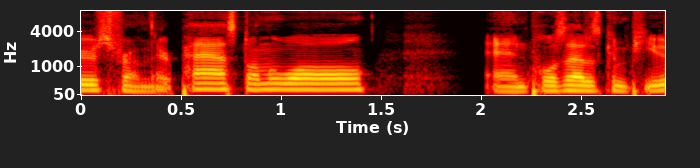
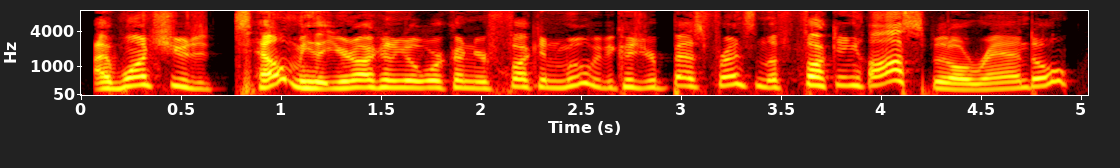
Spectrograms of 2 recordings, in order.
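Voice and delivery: higher, louder, fast furious rant; retold angry shout; 8 semitones higher, 7 dB louder than usual. Friend yelling at Randall about the movie, higher, louder furious rant. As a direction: yell it at him, fed up and fast.

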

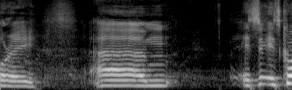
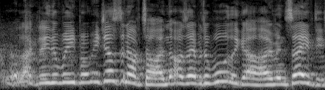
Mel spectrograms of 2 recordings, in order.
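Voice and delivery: ordinary delivery

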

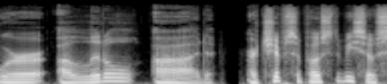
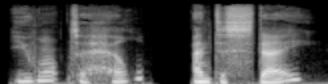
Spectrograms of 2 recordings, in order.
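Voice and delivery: put-on higher child's voice, questioning; hesitant ghost girl; 5 semitones higher than usual. A narrator's reading. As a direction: ask in wonder as a little girl. Ghost girl disbelieves tenant's offer.

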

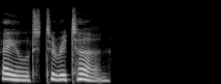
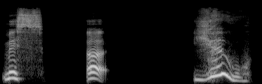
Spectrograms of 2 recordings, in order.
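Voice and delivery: spluttering; 4 semitones higher, slower than usual. A narrator's reading. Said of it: "he spluttered".

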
